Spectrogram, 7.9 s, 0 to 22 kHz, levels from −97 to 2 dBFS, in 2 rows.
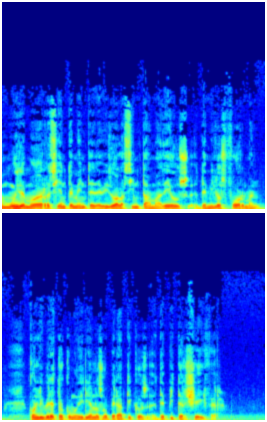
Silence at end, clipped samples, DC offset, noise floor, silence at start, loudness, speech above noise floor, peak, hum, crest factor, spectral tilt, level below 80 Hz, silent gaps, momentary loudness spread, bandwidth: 0.7 s; under 0.1%; under 0.1%; -50 dBFS; 0 s; -20 LUFS; 31 dB; -4 dBFS; none; 16 dB; -6.5 dB/octave; -44 dBFS; none; 11 LU; 12 kHz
